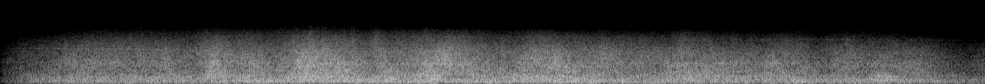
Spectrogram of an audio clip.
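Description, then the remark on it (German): An airplane roars as it takes off, a dense, steady rumble and rush of jet engine noise that holds loud for about ten seconds with no one speaking. “Ich würde sagen, wir steigen wieder in den Flieger.”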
